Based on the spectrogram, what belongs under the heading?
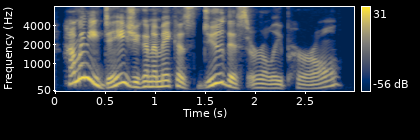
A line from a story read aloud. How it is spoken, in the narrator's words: some asked, her voice grumpy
